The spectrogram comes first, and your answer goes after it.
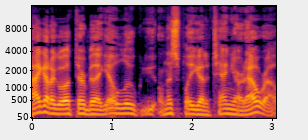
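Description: In an Ontario accent, a man speaks with a fairly low pitch. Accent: Canadian (Ontario). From Windsor, Ontario, Canada. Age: 30s. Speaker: professional football player. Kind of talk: casual interview chat. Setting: studio.

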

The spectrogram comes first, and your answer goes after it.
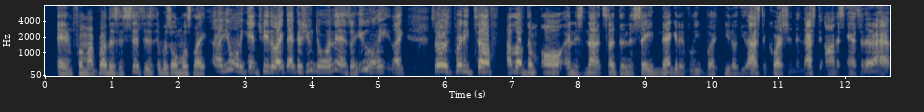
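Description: A man talks at a very fast pace and high pitch with lively intonation. His loudness swings widely, and the sound is dry and close with no echo. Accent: New York. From New York, Harlem. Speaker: comedian and radio personality. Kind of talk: casual interview chat.

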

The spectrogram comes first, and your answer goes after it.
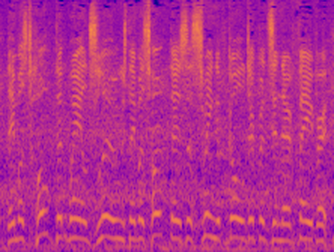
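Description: There is noticeable background noise behind a man with a high pitch. He talks at a fairly quick pace with fairly even intonation. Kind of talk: live radio score update, reports from another match. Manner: brisk and crisp, clearly and urgently delivered.

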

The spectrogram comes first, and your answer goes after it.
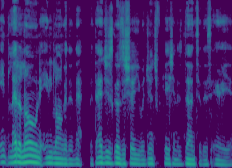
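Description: On a very clean recording with a silent background, a man with an American accent talks at a fairly quick pace in a somewhat breathy voice with ordinary pitch variation. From Ohio. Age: young. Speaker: rapper. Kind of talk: casual chat.

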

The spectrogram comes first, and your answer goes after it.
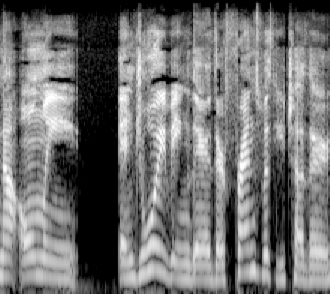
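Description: In a normal speaking voice, a woman with an American accent speaks at a fairly slow pace in a medium pitch. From Columbia, Missouri. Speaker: coffee shop owner. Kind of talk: radio interview.

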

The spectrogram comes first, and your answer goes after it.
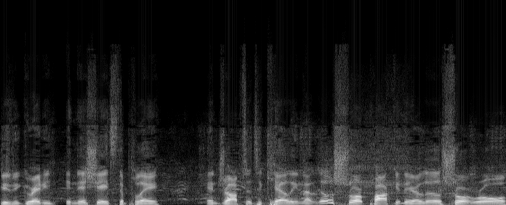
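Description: Over noticeable background noise, a man speaks very fast at a medium pitch. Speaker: basketball color commentator. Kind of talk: live game analysis. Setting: radio broadcast booth. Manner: conversational, explanatory, with filler phrases.

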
